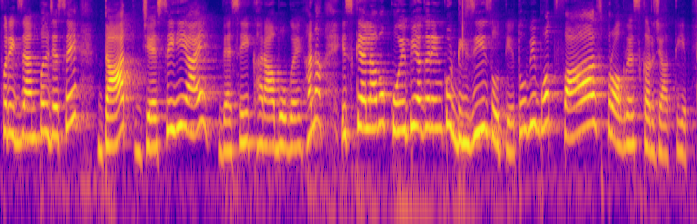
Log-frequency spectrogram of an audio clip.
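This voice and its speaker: A woman with a high voice, teaching a lesson in a lively, animated way. She acts out a child's pleading demands and keeps checking that her listeners follow, slipping English terms in as she explains. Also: normal speed. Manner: mixes English terms into Hindi, asks "है ना?" often. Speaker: homeopathy teacher. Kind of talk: explanatory lecture.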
